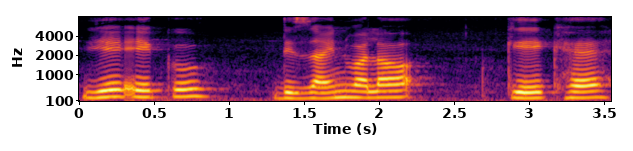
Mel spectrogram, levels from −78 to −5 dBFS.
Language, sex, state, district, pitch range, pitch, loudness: Hindi, female, Himachal Pradesh, Shimla, 200-225 Hz, 215 Hz, -14 LUFS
